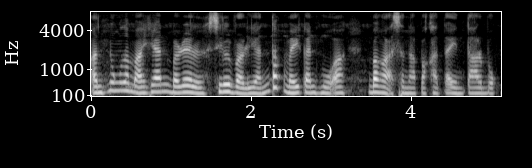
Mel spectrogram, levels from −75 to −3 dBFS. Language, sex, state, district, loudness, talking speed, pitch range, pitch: Mizo, female, Mizoram, Aizawl, -19 LUFS, 220 wpm, 195-225 Hz, 200 Hz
